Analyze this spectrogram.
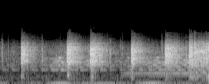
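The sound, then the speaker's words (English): About six hard blows of a stone against an old, rusty lock on a tomb door, striking at an uneven pace, each a sharp clank with a faint metallic ring between hits. “Smashed the lock.”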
